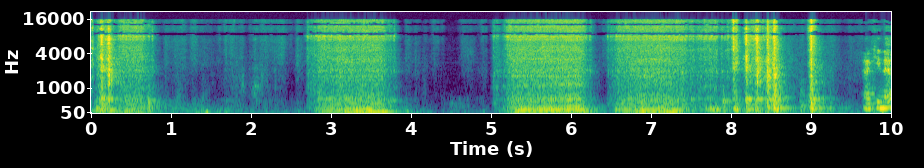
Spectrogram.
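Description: Straight-stitch sewing machine running in two bursts, about a second and then about two and a half seconds, stitching the lining to the main fabric. Short clicks and fabric rustling follow as the fabric is handled.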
